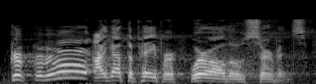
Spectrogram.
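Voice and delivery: self-important boaster. Retold or imitated. The preacher mocks a churchgoer who brags about picking up paper, loud self-important complaint. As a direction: trumpet your good deed like a show-off. Mocking proud self-server.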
